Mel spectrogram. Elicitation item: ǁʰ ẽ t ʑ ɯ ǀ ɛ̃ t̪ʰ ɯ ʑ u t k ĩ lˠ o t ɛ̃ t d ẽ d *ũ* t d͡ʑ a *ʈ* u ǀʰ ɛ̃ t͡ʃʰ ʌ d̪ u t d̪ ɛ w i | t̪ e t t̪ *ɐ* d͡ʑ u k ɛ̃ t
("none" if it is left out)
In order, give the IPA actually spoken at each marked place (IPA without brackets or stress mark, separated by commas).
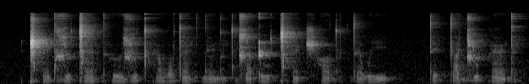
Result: õ, ʈ, a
